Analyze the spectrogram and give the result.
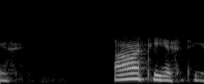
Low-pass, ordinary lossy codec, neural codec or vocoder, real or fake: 3.6 kHz; none; codec, 16 kHz, 4 kbps, FunCodec, trained on LibriTTS, 50 frames a second; fake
